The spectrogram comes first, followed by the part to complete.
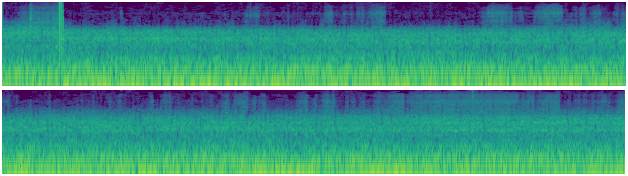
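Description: A moving car heard from inside the cabin: steady low rumble of engine and road noise. There is a single short click just after the start.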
